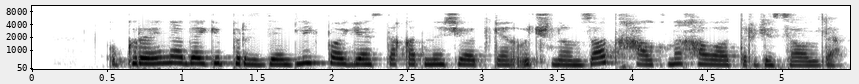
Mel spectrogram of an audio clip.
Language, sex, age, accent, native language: Uzbek, female, 19-29, Farg'ona, Uzbek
